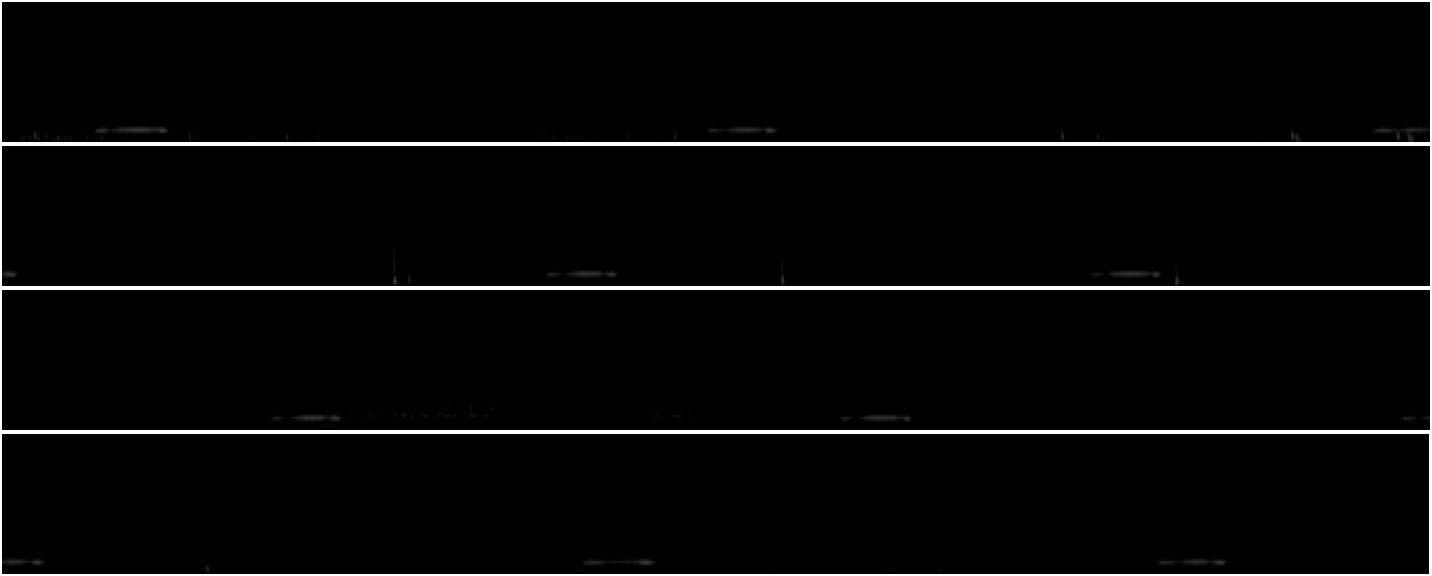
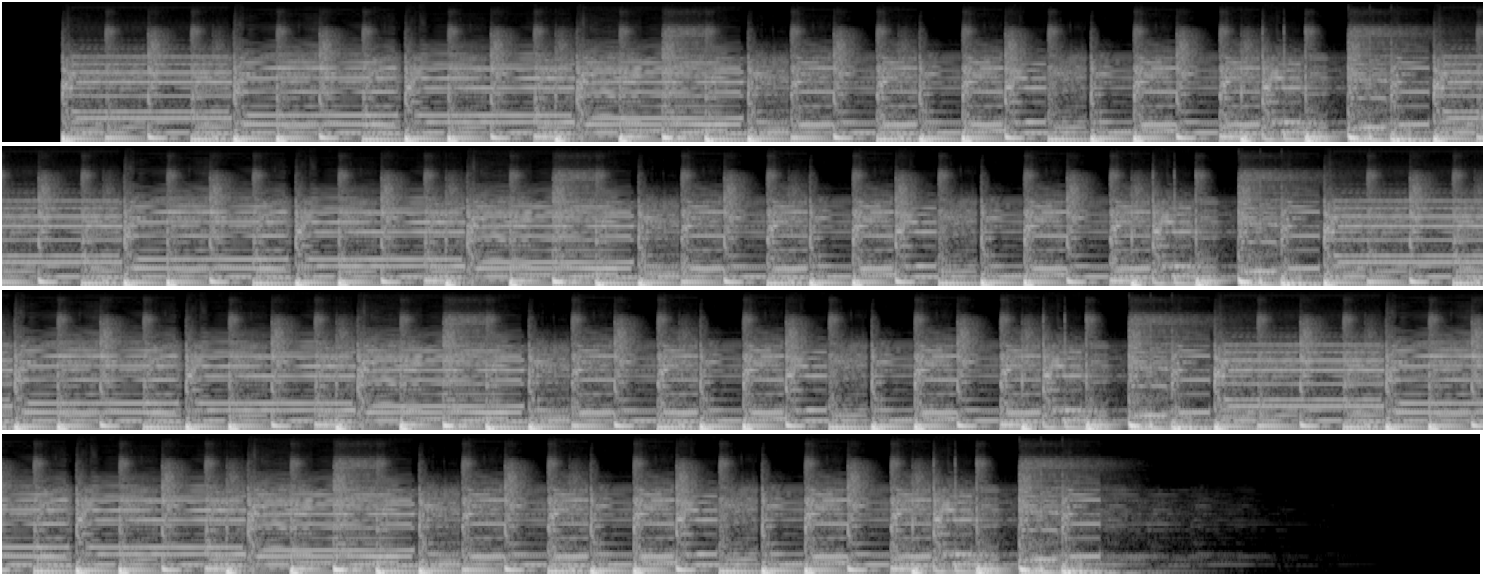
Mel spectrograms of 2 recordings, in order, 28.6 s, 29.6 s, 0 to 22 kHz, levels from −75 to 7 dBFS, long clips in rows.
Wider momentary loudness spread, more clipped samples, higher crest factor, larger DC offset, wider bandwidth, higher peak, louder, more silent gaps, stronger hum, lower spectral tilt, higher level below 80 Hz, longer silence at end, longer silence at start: about the same, 4 LU vs 3 LU; neither; first, 22 dB vs 14 dB; second, under 0.1% vs 0.2%; second, 15.5 kHz vs 18 kHz; second, -50 dBFS vs 0 dBFS; second, -67 LUFS vs -14 LUFS; neither; neither; about the same, -5.5 dB/octave vs -5 dB/octave; second, -88 dBFS vs -20 dBFS; second, 0 s vs 1.55 s; second, 0.05 s vs 0.3 s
